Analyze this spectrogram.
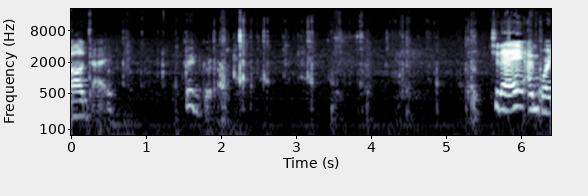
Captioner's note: munch munch munch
